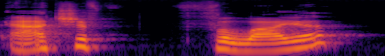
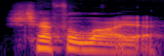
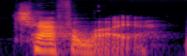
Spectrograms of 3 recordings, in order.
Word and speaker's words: Atchafalaya: My very southern grandmother won't stop rolling in her metaphorical grave until I tell you that atchafalaya, despite its spelling, is pronounced chafalaya. – Wow. – So atchafalaya is actually just chafalaya. – Okay. – With the double accent on the chaff and the lie.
